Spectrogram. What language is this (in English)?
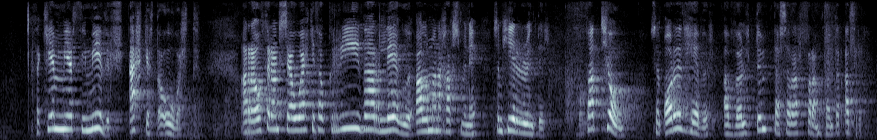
Icelandic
